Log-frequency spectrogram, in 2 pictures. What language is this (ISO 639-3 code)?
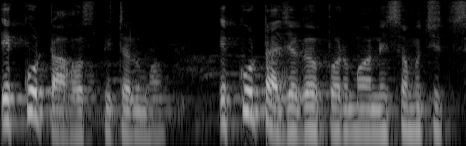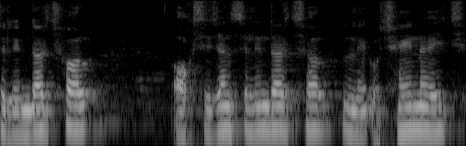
mai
